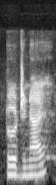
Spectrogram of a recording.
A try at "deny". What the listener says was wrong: Deny. All right, not Denny. Deny.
